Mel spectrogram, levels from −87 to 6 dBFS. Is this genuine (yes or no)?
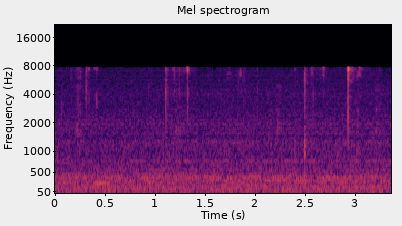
no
